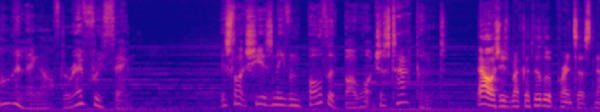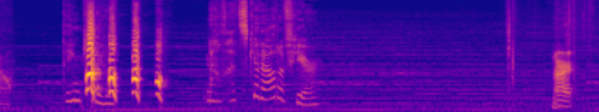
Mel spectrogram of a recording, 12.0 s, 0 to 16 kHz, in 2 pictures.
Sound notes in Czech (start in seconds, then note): 6.8 smích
